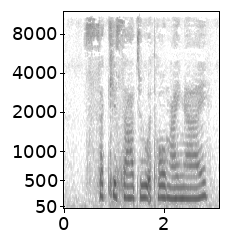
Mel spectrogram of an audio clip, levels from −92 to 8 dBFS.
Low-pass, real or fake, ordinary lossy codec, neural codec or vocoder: 10.8 kHz; real; AAC, 32 kbps; none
